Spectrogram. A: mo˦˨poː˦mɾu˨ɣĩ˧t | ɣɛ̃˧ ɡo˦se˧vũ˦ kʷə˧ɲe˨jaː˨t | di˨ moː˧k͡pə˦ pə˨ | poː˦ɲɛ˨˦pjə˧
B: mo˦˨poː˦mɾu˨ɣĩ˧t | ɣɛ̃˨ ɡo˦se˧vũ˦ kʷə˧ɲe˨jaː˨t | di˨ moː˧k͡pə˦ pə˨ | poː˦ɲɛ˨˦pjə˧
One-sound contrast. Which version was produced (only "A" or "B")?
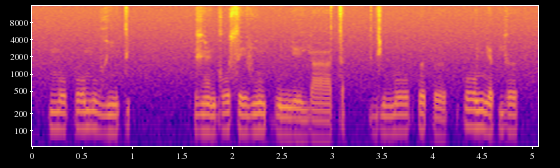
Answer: A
